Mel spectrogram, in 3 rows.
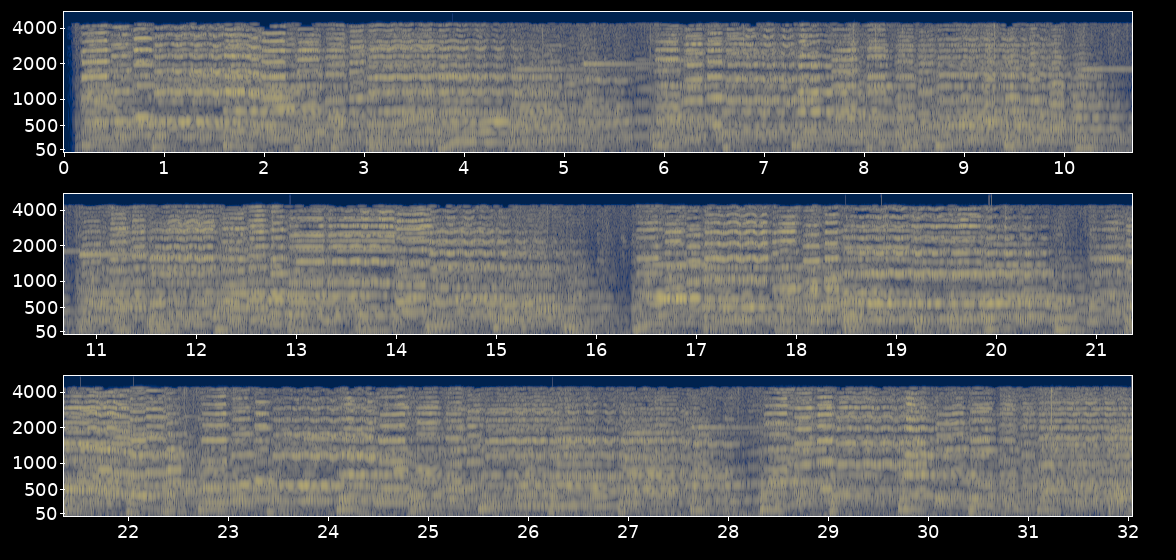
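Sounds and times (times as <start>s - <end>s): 
symphonic jazz orchestra: 0.0s - 32.0s.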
